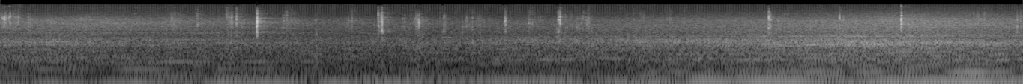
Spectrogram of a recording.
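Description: Close-miked eating sounds of fried prawns and rice eaten by hand: scattered sharp mouth clicks and smacks of chewing. A steady low hum runs underneath, and a soft hiss swells in the second half.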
